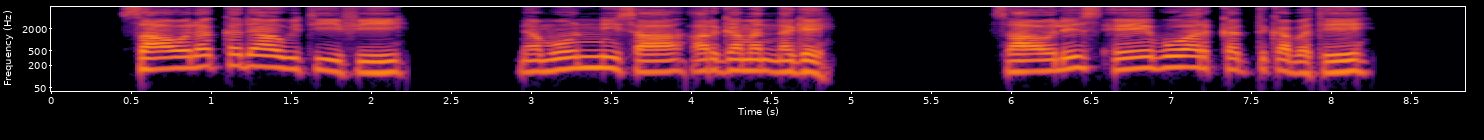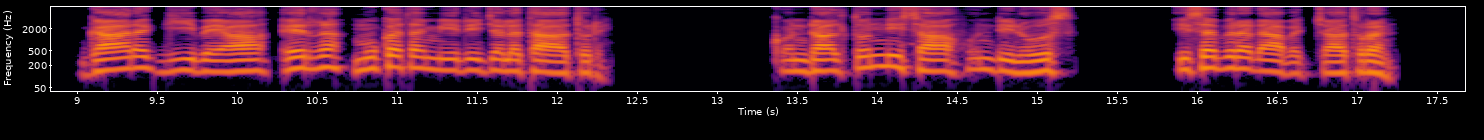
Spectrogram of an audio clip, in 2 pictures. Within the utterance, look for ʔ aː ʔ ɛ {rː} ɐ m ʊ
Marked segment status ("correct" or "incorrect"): correct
